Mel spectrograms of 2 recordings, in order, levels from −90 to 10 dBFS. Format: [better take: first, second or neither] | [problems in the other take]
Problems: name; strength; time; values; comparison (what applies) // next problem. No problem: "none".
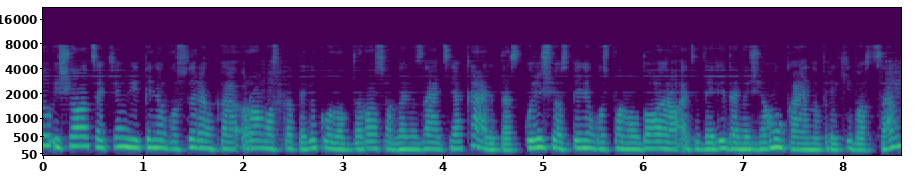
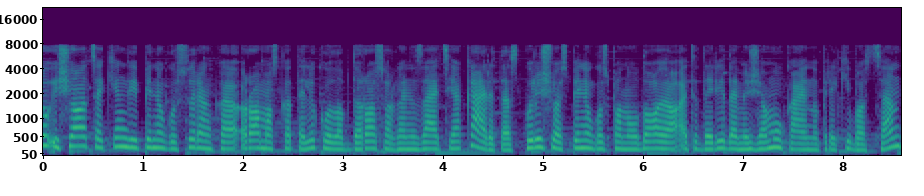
second | noise reduction (neural mask model DeepFilterNet 3)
